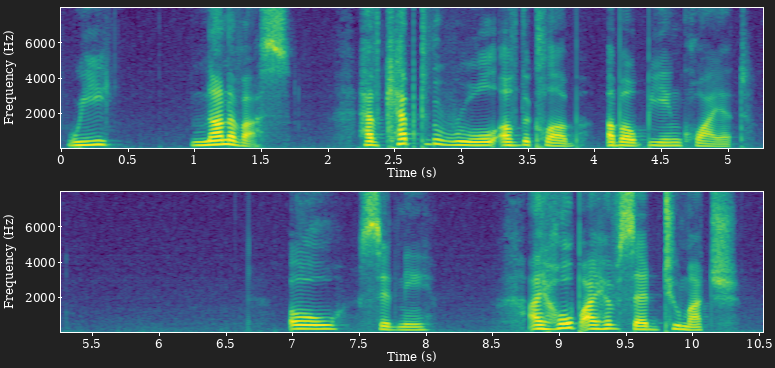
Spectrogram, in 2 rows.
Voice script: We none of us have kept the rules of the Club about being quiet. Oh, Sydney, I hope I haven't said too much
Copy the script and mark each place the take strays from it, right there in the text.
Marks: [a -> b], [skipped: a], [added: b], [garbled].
We none of us have kept the [rules -> rule] of the Club about being quiet. Oh, Sydney, I hope I [haven't -> have] said too much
